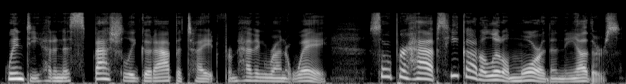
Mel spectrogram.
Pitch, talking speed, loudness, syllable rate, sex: 190 Hz, 190 wpm, -17 LUFS, 5.5 syllables/s, female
